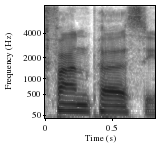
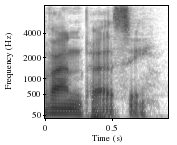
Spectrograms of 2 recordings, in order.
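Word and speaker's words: van Persie: Tonight, I think I think remember from Prem Football's pronunciation of van is fan in a lot of Dutch players. Is it? So it's Fan Percy, not Van Percy.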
